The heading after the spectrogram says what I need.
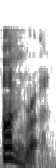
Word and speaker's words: Unruh: by the name of Jesse Unruh or unra as Willie Brown pronounced it is the author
